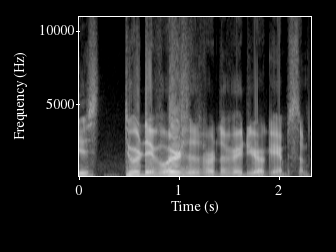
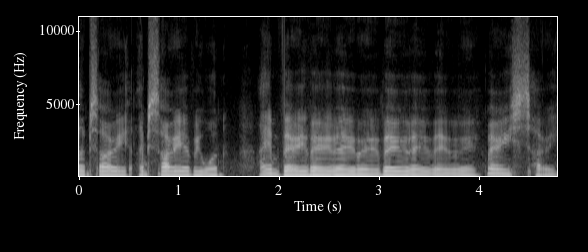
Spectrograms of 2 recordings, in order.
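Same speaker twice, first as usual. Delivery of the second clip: put-on very high-pitched, girlish little child voice. Apologizing to everyone for sounding like this, in a little girl voice. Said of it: "It's a little girl voice".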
